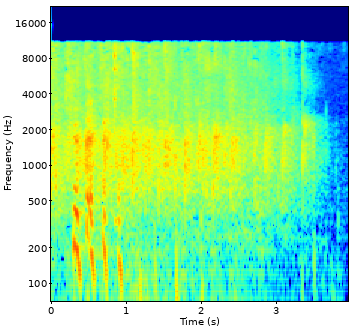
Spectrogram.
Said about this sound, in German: das gebührt einfach ein Applaus erstmal an Philipp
